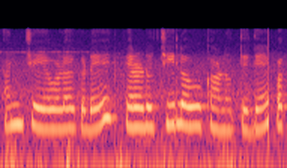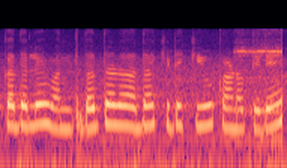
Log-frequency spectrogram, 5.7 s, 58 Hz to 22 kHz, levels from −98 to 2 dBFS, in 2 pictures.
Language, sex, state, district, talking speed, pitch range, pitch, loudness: Kannada, female, Karnataka, Koppal, 105 wpm, 240-270 Hz, 260 Hz, -15 LUFS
